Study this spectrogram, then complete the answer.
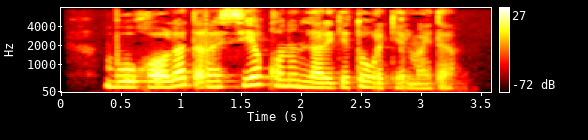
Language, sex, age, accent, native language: Uzbek, female, 25-34, Surxondaryo, Uzbek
